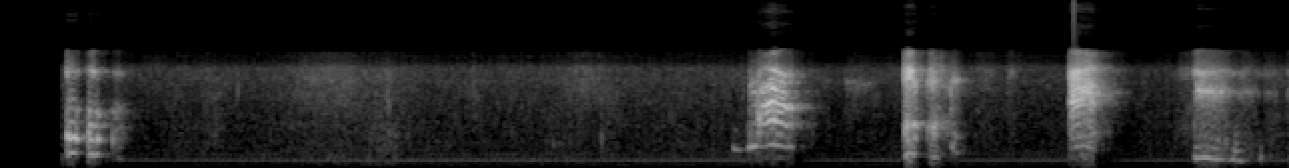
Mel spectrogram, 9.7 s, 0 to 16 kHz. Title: communicating... (coughing) 5/9/12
